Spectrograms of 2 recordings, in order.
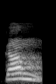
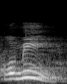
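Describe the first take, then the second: First: The final e is silent. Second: The final e is sounded. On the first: The speaker calls it right. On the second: The speaker calls it wrong.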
